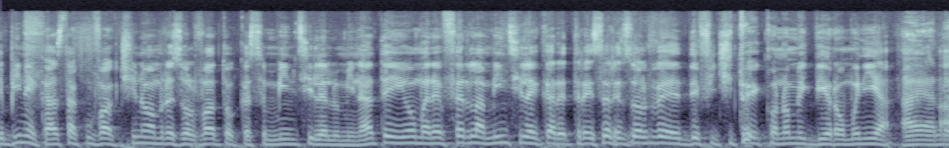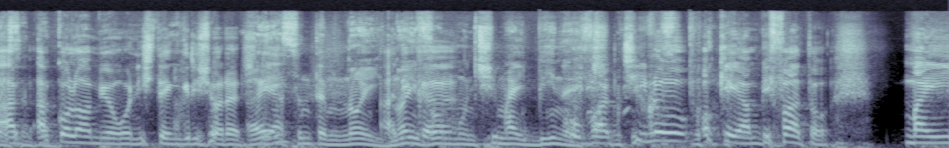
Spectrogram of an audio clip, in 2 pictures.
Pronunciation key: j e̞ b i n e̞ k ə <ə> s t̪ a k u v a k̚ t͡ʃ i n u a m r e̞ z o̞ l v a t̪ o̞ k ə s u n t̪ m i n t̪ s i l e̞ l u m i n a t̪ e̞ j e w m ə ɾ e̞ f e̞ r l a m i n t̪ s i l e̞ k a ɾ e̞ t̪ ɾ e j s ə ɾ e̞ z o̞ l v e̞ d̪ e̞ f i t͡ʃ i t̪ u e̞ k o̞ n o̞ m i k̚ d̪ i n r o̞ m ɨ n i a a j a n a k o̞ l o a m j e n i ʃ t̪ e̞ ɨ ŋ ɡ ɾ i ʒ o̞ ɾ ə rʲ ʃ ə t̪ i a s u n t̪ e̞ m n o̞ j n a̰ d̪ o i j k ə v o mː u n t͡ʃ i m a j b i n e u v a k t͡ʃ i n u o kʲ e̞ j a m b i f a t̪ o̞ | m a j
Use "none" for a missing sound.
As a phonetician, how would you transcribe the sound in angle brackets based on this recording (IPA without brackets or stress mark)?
a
